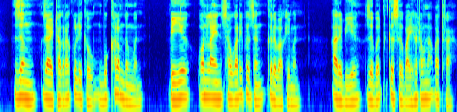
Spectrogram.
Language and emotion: Bodo, sad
